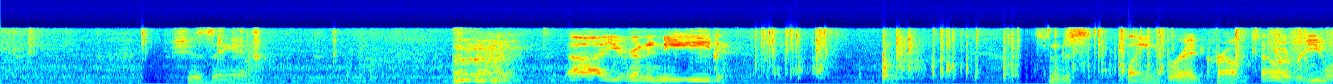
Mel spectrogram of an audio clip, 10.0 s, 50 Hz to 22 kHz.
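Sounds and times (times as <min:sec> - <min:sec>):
man clearing his throat: 0:03.4 - 0:04.0.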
